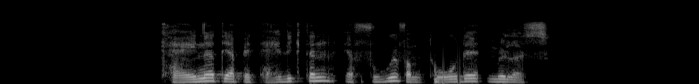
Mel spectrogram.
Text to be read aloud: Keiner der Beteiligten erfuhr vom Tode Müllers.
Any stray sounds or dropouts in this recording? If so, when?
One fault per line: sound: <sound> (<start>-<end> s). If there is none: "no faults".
no faults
